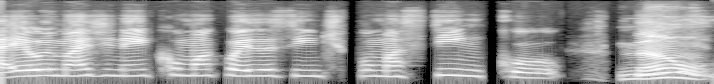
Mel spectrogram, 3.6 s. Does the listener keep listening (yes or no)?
no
